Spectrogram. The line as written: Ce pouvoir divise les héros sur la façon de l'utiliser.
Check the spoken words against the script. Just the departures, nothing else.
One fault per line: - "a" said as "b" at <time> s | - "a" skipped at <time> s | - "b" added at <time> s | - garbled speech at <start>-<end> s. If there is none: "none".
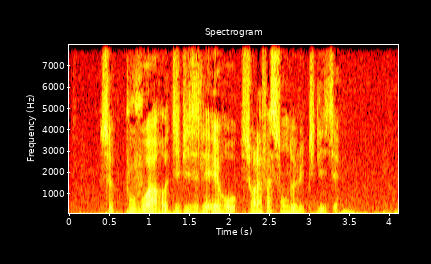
none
